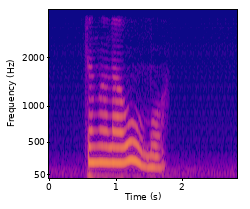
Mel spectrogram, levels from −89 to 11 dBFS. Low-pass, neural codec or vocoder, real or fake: 3.6 kHz; codec, 16 kHz, 0.4 kbps, LongCat-Audio-Codec; fake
